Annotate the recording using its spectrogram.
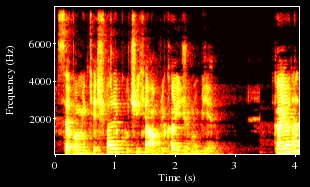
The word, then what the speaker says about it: Guyana: در فارسی می نویسن گویان در انگلیسی میگن گاینا یا اسم رسمیش Cooperative Republic of Guyana خیلی فکر کردم که بگم گویان یا بگم گایان یا بگم گاینا تصمیم گرفتم اونجوری که مردم خود کشور تلفظ میکنن بگم چون منطقی تره و خودمونم دوست داریم مردم دنیا کشورمون رو همونجوری که ما میگیم تلفظ کنن برای همین از این به بعد میگیم گایانا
